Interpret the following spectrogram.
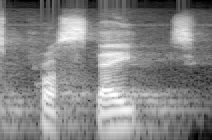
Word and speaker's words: prostate: One is prostate, one is prostrate. Prostrate means to fall down, usually to fall down in worship on your face. Prostate is the cancer.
